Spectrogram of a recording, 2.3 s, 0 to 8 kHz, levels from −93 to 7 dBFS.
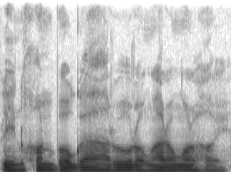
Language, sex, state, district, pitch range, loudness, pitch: Assamese, male, Assam, Kamrup Metropolitan, 115-125 Hz, -12 LUFS, 120 Hz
